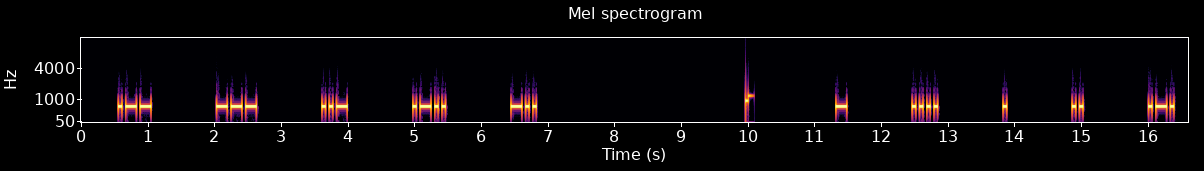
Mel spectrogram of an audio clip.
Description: Morse code, heard as a keyed tone, about 22 wpm, spaced as for 8 wpm, 700 Hz. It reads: WOULD THEIR
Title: 6x Character Spacing - Top 100 Words - 22wpm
